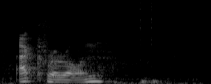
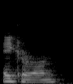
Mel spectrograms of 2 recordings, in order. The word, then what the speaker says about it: Acheron: And if they want to go gallivanting, hello to Vatha, which is this little place up here, next to Acheron, or Acheron, that's actually how it's pronounced.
